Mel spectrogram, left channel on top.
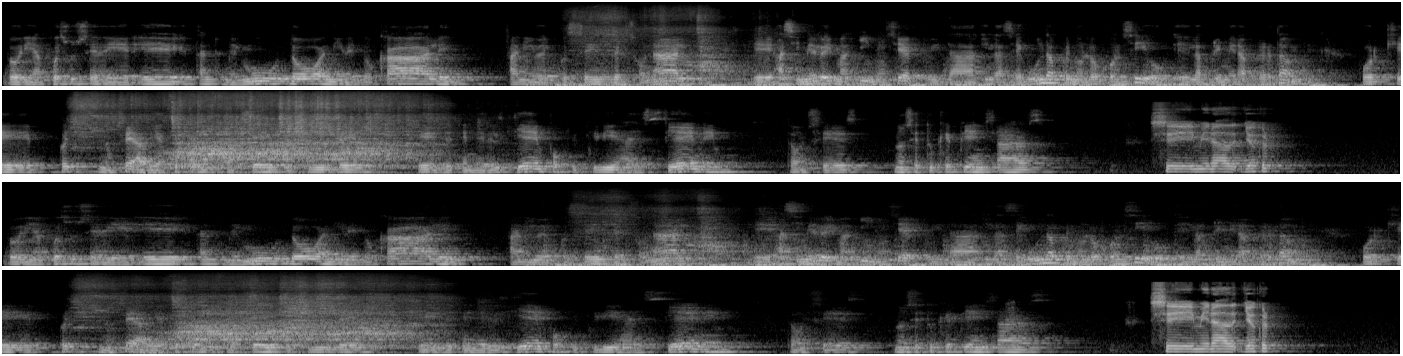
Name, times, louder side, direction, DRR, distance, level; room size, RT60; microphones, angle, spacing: voice 1, 0.0-4.6 5.0-6.9 7.5-13.0 13.6-17.6 18.1-21.3 21.8-22.5 22.9-24.4, left 2 dB, 75° left, 5 dB, 1.1 m, -25 dB
sound 1, 5.2-13.2, equal, 75° right, 3.2 m, -31 dB
Toilet flush, 5.6-7.9 14.6-18.8, left 2 dB, 55° left, 2.3 m, -27 dB
voice 2, 25.5-26.6, right 5 dB, 25° right, 11 dB, 0.3 m, -21 dB
10.5 x 9.0 x 3.7 m, 1.2 s
head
